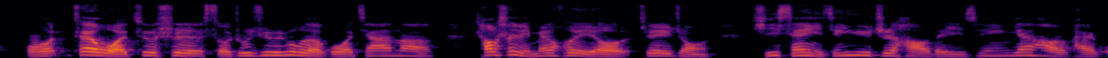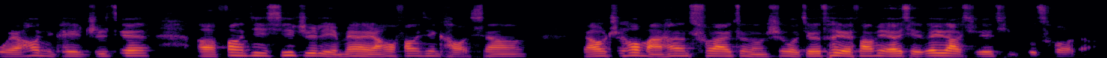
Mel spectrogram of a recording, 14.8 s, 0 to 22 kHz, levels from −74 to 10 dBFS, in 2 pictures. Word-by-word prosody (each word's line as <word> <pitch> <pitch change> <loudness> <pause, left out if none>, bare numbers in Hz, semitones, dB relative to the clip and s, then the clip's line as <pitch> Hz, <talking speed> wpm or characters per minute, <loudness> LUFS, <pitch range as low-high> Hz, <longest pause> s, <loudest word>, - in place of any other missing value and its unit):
我 160 +1 0
在 230 0 +8
我 165 -8 +8
就 205 +5 -2
是 185 -3 0
所 160 -2 -3
住 185 +4 -2
居 210 +2 0
住 215 -1 +1
的 150 -5 +3
国 140 +1 -1
家 175 +3 -2
呢， 160 -3 -3 0.3
超 220 +1 +5
市 240 +3 0
里 190 - -1
面 175 +4 -2
会 180 -3 -1
有 135 -3 +1
这 180 - -4
一 170 -1 -2
种 140 -5 -5 0.2
提 195 +3 -3
前 200 0 +1
已 155 - -6
经 185 +8 -5
预 215 -1 -1
制 185 -3 -2
好 130 -7 -1
的 140 - -7
已 140 -1 -10
经 175 +6 -11
腌 200 +1 -2
好 180 - 0
的 140 - -5
排 140 0 -6
骨， 140 0 -8
然 140 - 0
后 185 - 0
你 170 - -10
可 150 +1 -5
以 150 - -1
直 150 +3 -8
接， 180 +3 -1 0.3
啊， 150 0 +2
放 195 +3 +2
进 190 0 -4
锡 205 +6 -1
纸 180 -3 -2
里 150 -5 -1
面， 155 +2 +1
然 140 - +3
后 155 - -1
放 170 +2 -1
进 165 - -7
烤 140 -5 -4
箱， 150 0 -4 0.3
然 150 - +1
后 160 - +3
之 170 +2 -8
后 195 +2 +5
马 135 -8 +4
上 170 +3 0
出 170 - -4
来 160 -2 +4
就 160 +1 -6
能 135 -2 -5
吃， 160 +4 -6
我 150 - 0
觉 155 - 0
得 160 - +2
特 195 - -1
别 165 -3 +6
方 160 0 +3
便， 175 - +2
而 155 - +6
且 155 -2 -1
味 180 - +4
道 170 -2 +6
其 - - -9
实 150 - 0
挺 265 +12 -15
不 405 - -8
错 395 0 -8
的。 330 - -20
165 Hz, 345 characters per minute, -26 LUFS, 150-185 Hz, 0.3 s, 在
